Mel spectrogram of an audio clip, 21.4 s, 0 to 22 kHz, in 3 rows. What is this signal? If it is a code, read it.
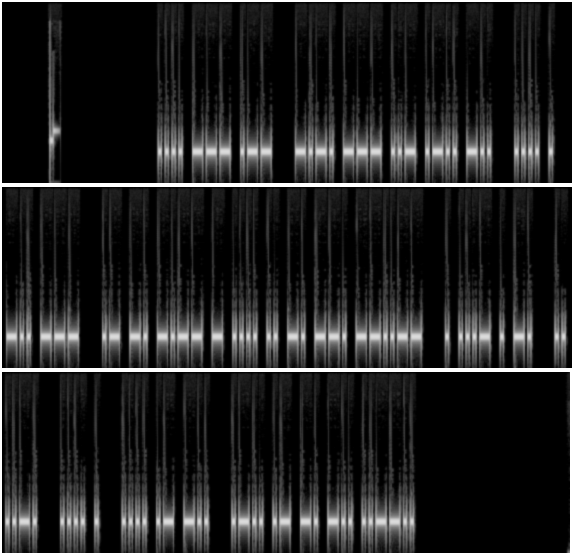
Morse code, heard as a keyed tone, about 28 wpm, 700 Hz. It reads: HOW COULD HE DO ANYTHING, EVEN IF HE HAD LAND?
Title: Sentences from Top 1000 Words - Review Part 1 - 28wpm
